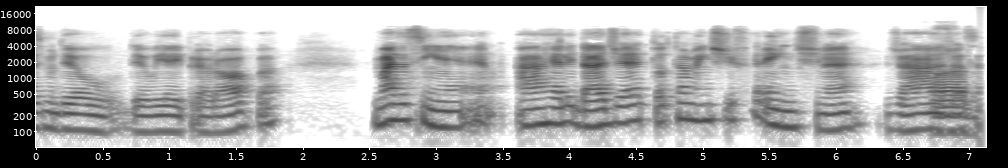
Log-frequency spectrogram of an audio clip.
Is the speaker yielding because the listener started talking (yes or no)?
no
